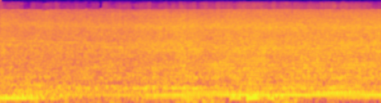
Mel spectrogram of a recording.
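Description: Race car engines in a racing video game, a steady droning whine of a car at speed held throughout with no pauses or other sounds.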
